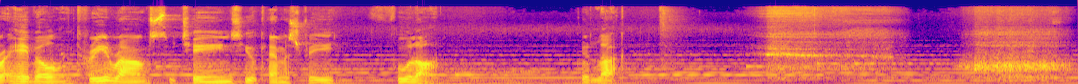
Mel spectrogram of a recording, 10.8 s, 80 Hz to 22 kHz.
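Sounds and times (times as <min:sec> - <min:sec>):
speech: 0:00.1 - 0:04.5, 0:05.8 - 0:06.3
forceful breathing exercise breaths: 0:07.5 - 0:10.7.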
